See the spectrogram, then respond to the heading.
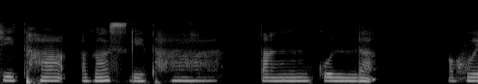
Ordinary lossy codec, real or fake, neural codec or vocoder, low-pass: none; fake; codec, 16 kHz, 2 kbps, X-Codec, HuBERT features, trained on general audio; 7.2 kHz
